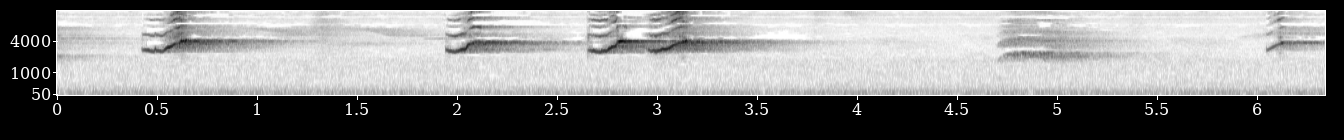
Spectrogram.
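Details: Tuí-tuí style song from a double-collared seedeater: crisp rising whistles that level off high, given singly and in a quick pair, followed by a lower, softer double note and a final upward whistle.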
